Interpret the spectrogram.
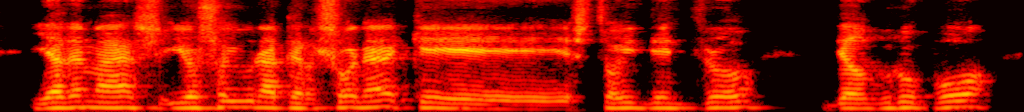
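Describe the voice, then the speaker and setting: With fairly even intonation, a man talks in a somewhat breathy voice at a fairly high pitch. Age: 80s+. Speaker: association member. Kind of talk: audience comment. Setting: video call.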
